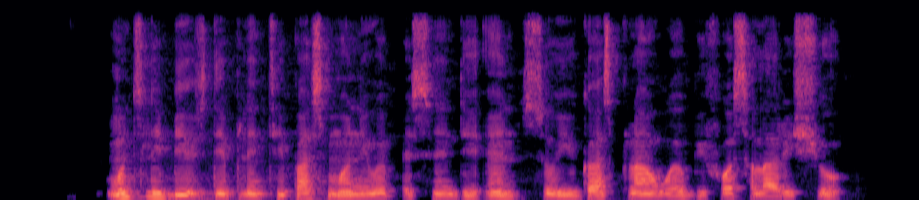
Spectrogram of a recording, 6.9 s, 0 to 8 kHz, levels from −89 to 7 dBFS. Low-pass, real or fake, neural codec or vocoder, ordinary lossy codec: 7.2 kHz; real; none; none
